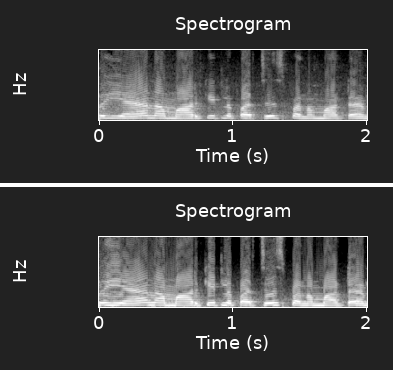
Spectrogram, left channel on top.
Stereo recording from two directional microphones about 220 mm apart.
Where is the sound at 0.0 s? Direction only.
25° right (ahead or behind).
